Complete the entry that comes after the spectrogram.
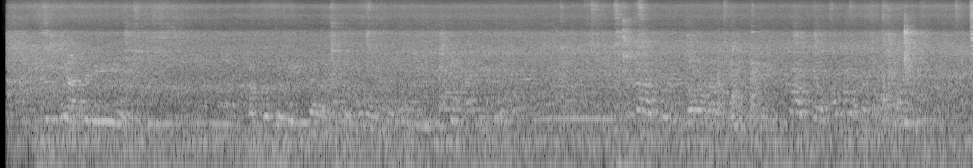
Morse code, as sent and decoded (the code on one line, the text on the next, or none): none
